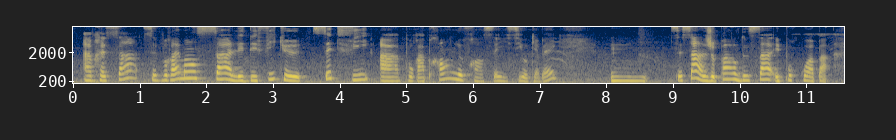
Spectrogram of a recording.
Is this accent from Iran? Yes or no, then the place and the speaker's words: yes; Tehran, Tehran Province, Iran; French is a second language; moved away as an adult; now in Anjou, Canada; Je suis née à Téhéran euh, pendant la guerre l'Iran-l'Irak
